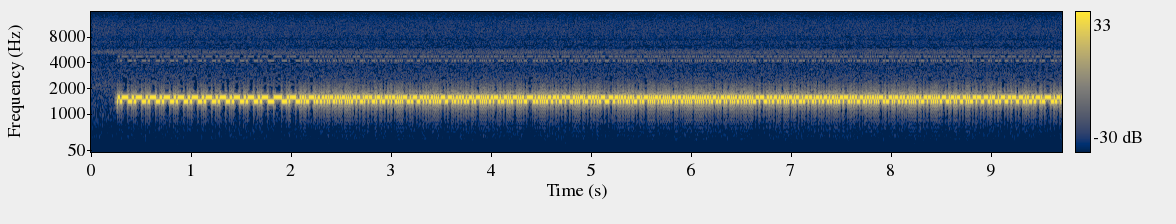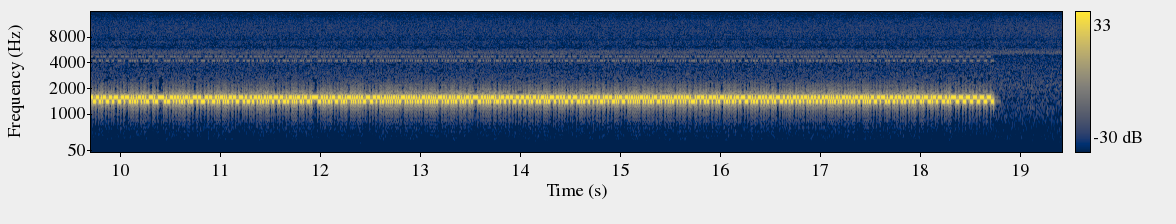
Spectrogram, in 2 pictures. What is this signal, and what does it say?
NAVTEX (SITOR-B), 100 baud, 170 Hz shift, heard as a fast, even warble, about 1500 Hz centre. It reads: LXQCA RVIVN RWBOE KQPVF RRUQP IYADW FEWUR IQYAA WVAZO HVWPO XCZLK XAXTG RVSEP BETZQ MUBFA XXEPT JUSIA SNNIY UMWCD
